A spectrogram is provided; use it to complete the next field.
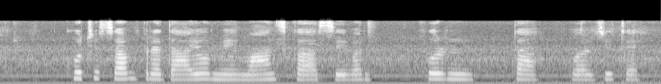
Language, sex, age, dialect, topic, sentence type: Hindi, female, 18-24, Marwari Dhudhari, agriculture, statement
